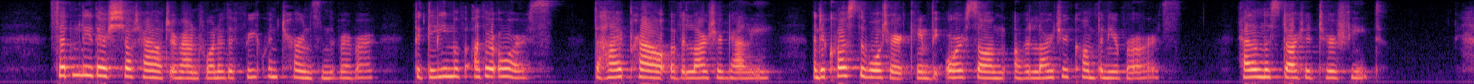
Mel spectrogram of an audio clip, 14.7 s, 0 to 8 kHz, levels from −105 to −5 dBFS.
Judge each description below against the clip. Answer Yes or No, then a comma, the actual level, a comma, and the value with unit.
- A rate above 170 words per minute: Yes, average, 180 wpm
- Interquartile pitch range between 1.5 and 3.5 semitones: Yes, average, 2.7 semitones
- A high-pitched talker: Yes, high, 240 Hz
